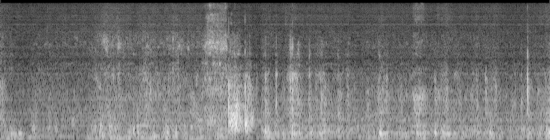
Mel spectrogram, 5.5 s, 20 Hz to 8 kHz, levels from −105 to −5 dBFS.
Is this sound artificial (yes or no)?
yes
